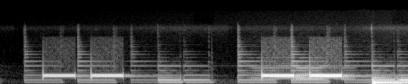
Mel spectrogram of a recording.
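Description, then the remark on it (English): A phone rings on an outgoing call: a clear electronic ringback melody in short paired bursts, repeating twice, moderately loud, with no one talking. “I had to make a phone call.”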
